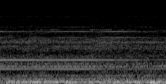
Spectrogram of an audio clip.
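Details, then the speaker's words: Septic tank aerator air pump, noisy motor replaced, running: steady low hum with a constant tone above it, no grinding or rattle; it pumps air into the tanks to stir the waste; normal running. "What that does is pumps air into my tanks and stirs up the toilet paper and the poop,"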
